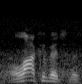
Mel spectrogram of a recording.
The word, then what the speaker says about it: Liakhovich: against sergey yakovich and we're just going to pronounce it lakovich because his manager asked us to just stick with lokovic you can see that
